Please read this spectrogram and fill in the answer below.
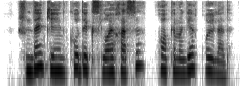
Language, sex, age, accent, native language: Uzbek, female, 18-24, Toshkent viloyati, Uzbek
